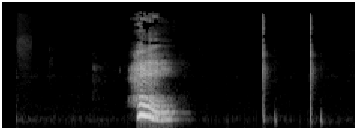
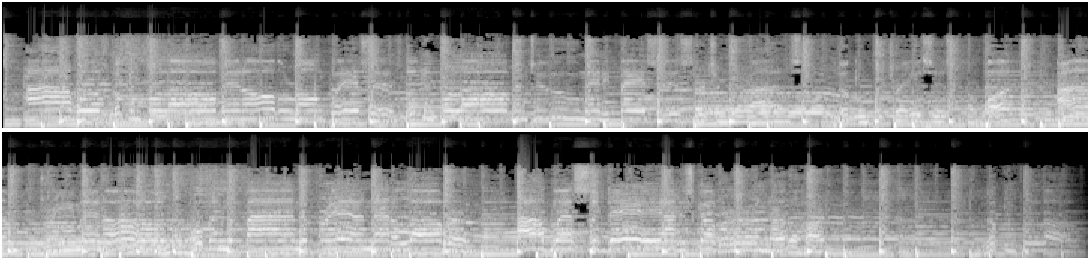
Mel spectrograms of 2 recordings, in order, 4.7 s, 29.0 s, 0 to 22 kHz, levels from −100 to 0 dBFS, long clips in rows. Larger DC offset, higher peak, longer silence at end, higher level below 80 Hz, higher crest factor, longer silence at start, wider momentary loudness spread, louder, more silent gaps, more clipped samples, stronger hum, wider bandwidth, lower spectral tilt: neither; second, -8 dBFS vs 0 dBFS; first, 2.4 s vs 0.2 s; second, -86 dBFS vs -24 dBFS; first, 24 dB vs 10 dB; first, 1.7 s vs 0 s; first, 21 LU vs 7 LU; second, -24 LUFS vs -11 LUFS; neither; neither; neither; first, 16 kHz vs 8.8 kHz; about the same, -4 dB/octave vs -5 dB/octave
